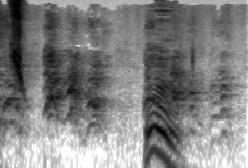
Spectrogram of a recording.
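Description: animal, dog barking

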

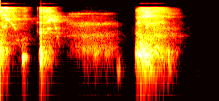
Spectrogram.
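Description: human body sound, coughing

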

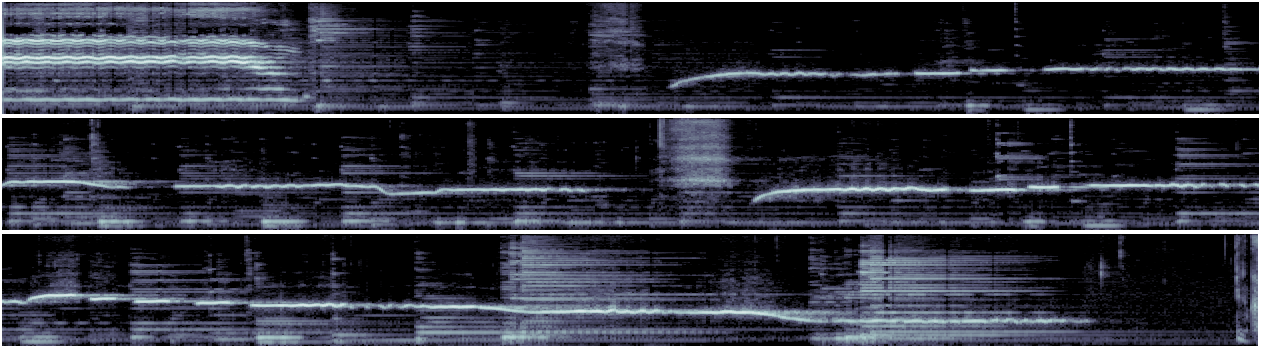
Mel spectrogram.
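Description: human body sound, person whistling a tune

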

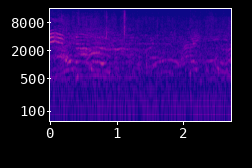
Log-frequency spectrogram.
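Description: crowd, children playing

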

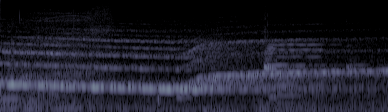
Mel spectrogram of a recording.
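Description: vehicle, ambulance siren

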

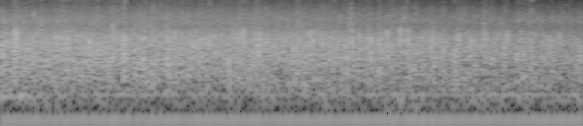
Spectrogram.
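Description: crowd, audience clapping loudly

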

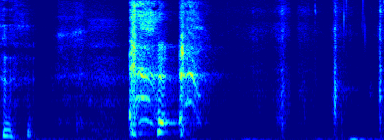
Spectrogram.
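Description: human body sound, man coughing

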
